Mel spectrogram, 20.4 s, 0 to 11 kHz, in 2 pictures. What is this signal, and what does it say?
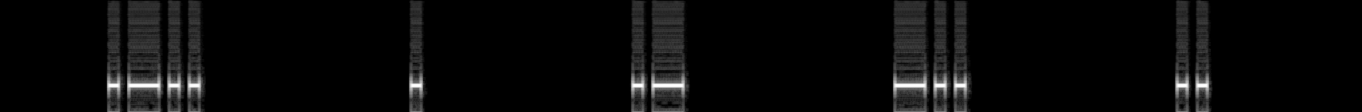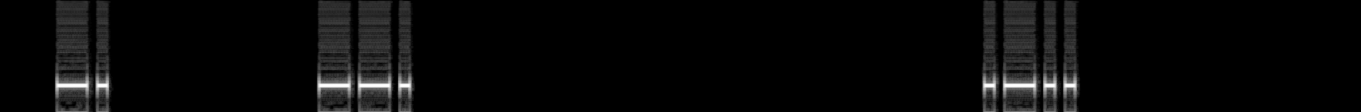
Morse code, heard as a keyed tone, about 16 wpm, spaced as for 5 wpm, 800 Hz. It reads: LEADING L
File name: Prefixes / FLs & THs / Single Fs Ls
